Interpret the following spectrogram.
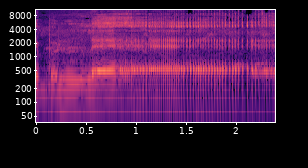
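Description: A man's voice holds a long, creaky hesitation sound of about two seconds, a drawn-out 'ehh' while he searches for his next words in mid-sentence. It comes right after a brief bit of speech.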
